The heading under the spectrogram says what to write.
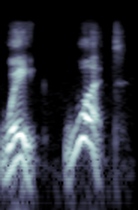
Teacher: voice jumps up Suddenly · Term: Surprise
